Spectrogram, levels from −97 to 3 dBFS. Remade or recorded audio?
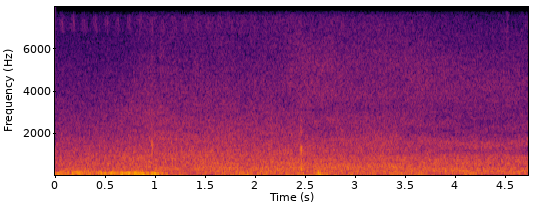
recorded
